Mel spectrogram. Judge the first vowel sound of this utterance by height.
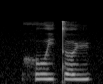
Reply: high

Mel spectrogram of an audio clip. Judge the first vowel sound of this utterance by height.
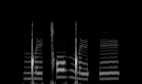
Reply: mid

